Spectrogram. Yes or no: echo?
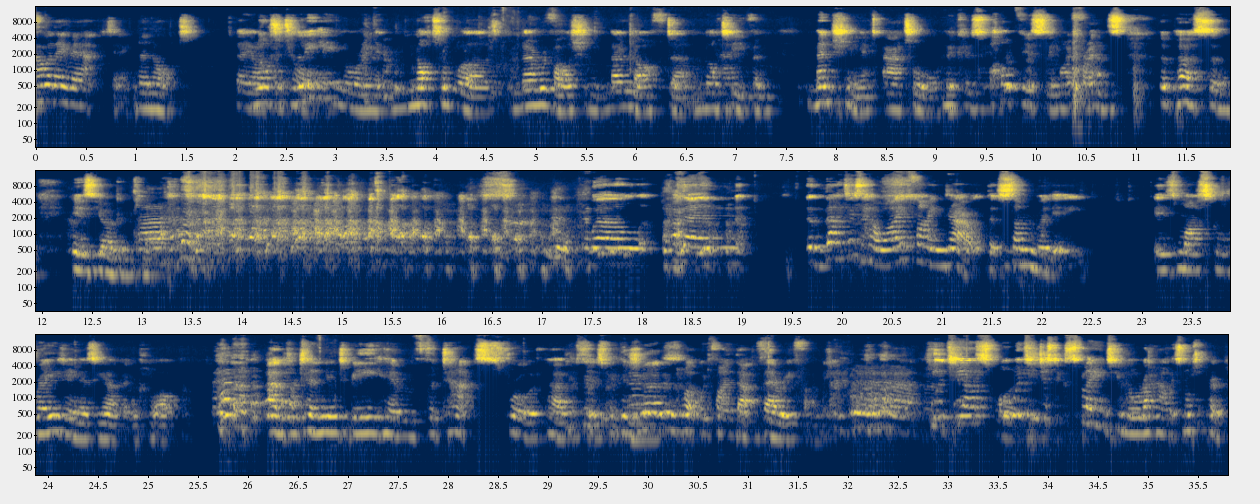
yes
